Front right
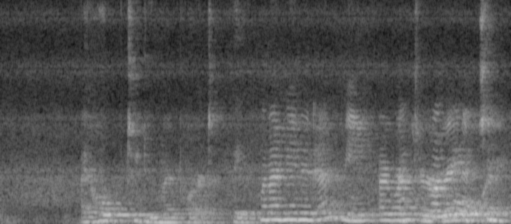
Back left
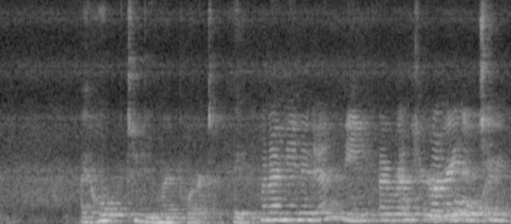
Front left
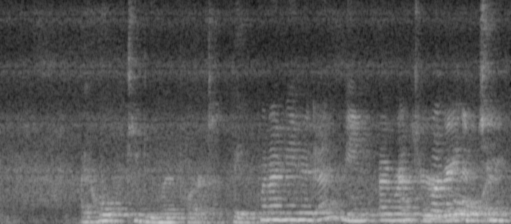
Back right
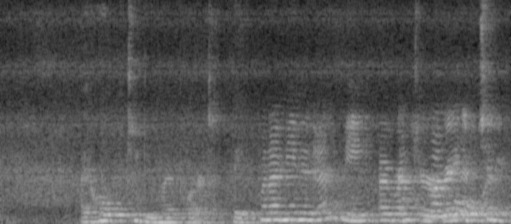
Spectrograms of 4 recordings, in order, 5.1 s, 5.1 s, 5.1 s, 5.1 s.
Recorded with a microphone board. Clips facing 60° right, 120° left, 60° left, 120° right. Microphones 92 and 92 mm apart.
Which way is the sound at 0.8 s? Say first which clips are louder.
Even, back right 1 dB; 155° left.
